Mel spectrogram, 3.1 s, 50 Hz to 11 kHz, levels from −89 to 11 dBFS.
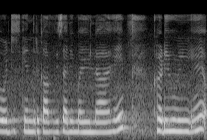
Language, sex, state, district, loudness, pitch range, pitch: Hindi, female, Bihar, Jamui, -14 LUFS, 240-260 Hz, 255 Hz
